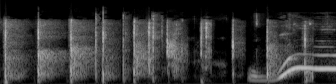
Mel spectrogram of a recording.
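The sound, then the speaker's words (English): A short, uneven burst of hand clapping, around a dozen sharp claps over two seconds, followed by a rising vocal whoop at the end; a round of applause for a guest being introduced. “Round of applause.”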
